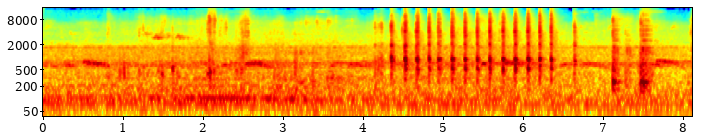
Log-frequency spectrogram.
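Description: A plastic tub tapped rapidly against a small glass jar, a quick run of about twenty sharp clicks over two seconds in the middle, with a few louder knocks after it. Doves coo in the background.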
